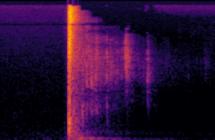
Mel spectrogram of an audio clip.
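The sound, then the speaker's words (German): A single rifle shot fired through a suppressor: one sharp, fairly faint crack that decays quickly into a short ringing tail, followed by a tiny click, with no voices. “Okay, dann probiere ich jetzt den. Jawohl. Bin bereit. Achtung, ich schieße.”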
